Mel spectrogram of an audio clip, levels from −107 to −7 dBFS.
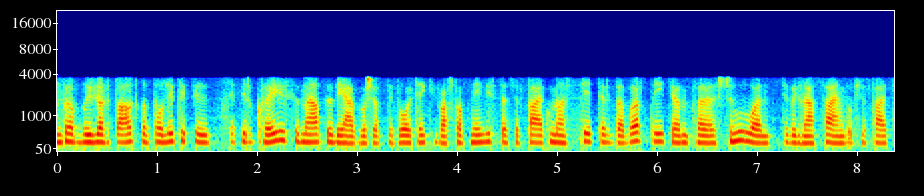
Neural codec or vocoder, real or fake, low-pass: codec, 16 kHz in and 24 kHz out, 0.6 kbps, FocalCodec, streaming, 4096 codes; fake; 3.6 kHz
